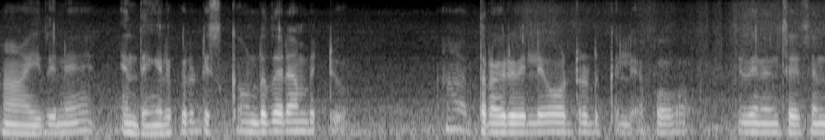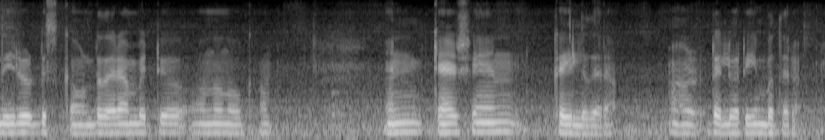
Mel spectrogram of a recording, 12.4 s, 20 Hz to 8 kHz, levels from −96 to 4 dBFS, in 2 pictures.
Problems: background sounds at intervals, low volume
